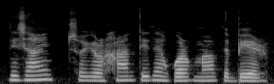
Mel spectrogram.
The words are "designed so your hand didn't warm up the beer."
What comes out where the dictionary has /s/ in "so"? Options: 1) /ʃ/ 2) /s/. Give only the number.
2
